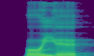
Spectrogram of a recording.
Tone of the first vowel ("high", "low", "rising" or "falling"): high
